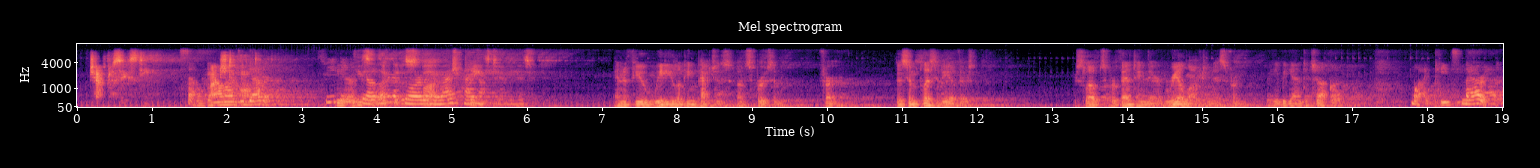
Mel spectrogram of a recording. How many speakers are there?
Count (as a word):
five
